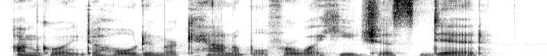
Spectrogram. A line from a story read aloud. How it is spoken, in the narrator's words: Javen said quietly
